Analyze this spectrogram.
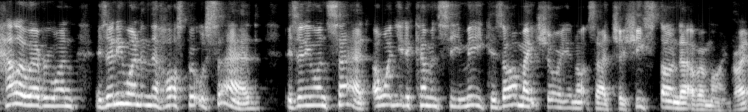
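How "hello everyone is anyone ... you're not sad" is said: mock very high, carrying call-out yell. Retelling how she yelled in the hospital hallway, imitating someone yelling. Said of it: "she's yelling".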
